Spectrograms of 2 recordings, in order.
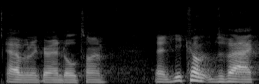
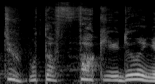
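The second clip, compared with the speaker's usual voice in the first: alarmed disbelief; 8 semitones higher than usual. Retold or imitated. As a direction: imitate a freaked-out bystander, pitched way up. Retold protest after second shot.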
